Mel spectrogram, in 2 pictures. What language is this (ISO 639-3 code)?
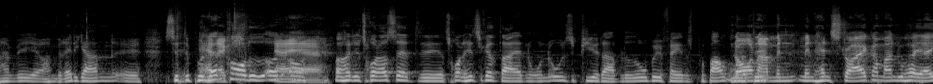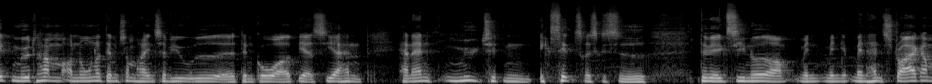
dan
